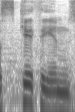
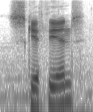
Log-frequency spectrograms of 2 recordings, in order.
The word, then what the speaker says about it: Scythians: Apparently I've been saying it wrong my whole life. Scythians? My bad. I always just called it Scythia. It's spelled like Scythe, okay?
